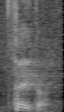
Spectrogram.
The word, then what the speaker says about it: theta: between them and if we call that angle theta this letter Greek letters we use a lot for angles and it's pronounced this thing is Theta okay now my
